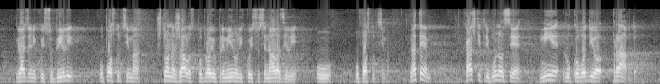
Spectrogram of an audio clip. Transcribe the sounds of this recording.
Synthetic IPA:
ɡɾad͡ʑaniko̞jisubiːli | upo̞st̪upt̪sima | ʃt̪o̞naʒalo̞st̪̚po̞bɾo̞ːjupɾe̞minulixko̞jisuse̞nalˠazili | uː | po̞st̪upt̪sima̰ | znaːt̪e̞ | xaʃkit̪ɾibunalˠse̞ | nije̞ɾuko̞ʋo̞d̪io̞pɾaːʋd̪o̞̰m

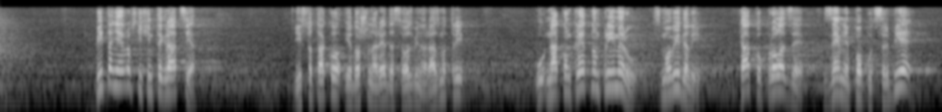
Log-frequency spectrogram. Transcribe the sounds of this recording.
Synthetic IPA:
piːt̪aɲeevɾo̞pskixint̪e̞ɡɾaːt̪sija̰ | ist̪o̞t̪ako̞je̞d̪o̞ʃlonaɾe̞ːd̪ːase̞o̞zbiʎnoɾazmot̪ɾi | unako̞ŋkɾe̞t̪no̞mpɾiːmʲje̞ɾusmo̞ʋid̪e̞lḭ | kako̞pɾo̞lˠaze̞ze̞mʎe̞po̞put̪sr̩bije̞

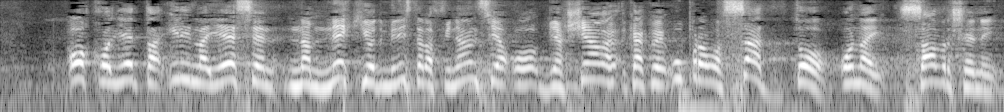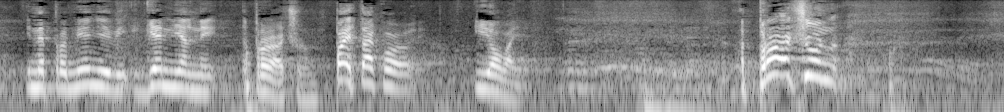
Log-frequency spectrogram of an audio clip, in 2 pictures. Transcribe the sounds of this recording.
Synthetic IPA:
o̞ko̞ʎe̞t̪aʔilinaje̞senːamne̞kio̞d̪minist̪aːɾafinant̪sijaʔobjaʃɲaːʋakakoje̞ʔupɾaʋo̞sad̪ːoːonajsaʋr̩ʃeniː | ne̞pɾo̞mje̞ɲʎiʋiɡe̞nialˠni | pɾo̞ɾat͡ʃunpaet̪ako̞ | io̞ʋa̰j | pɾo̞ɾat͡ʃun

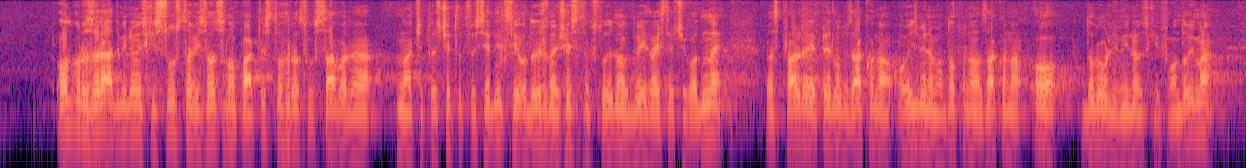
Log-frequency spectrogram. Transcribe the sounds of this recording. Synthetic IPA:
o̞d̪bo̞ɾzaɾaːd̪miɾoʋinskisuːst̪aʋiso̞t̪ialˠnoɡ̚paɾt̪nest̪ʋoxrɾʋat̪sko̞ɡsaːbo̞ɾanat͡ʃet̪əɾest͡ʃe̞t̪vəɾt̪o̞jsje̞d̪nit̪sio̞d̪ɾr̩ʒanojeʃe̞set̪o̥st̪uːd̪enoɡd̪ied̪aeset̪ɾet͡ɕe̞ɡo̞d̪ine̞ | ɾaspɾaːʋlʎaojepɾed̪lo̞ɡzaːko̞naʔo̞izmjenamad̪o̞punanzaːko̞naod̪o̞bɾoʋoʎimiɾoʋinskimfo̞nd̪o̞ʋima

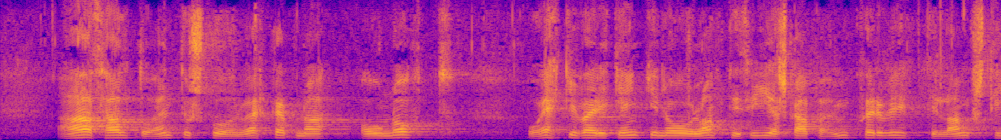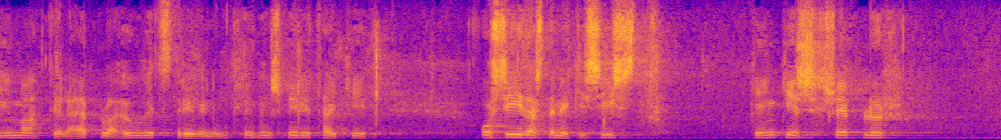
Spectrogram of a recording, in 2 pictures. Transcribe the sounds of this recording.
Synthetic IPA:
aːθhalt̪ɔwɛnt̪ʏɾskɔːðʏnvɛr̥kɛpnaoːwnowht̪ | ɔɣɛhcɪvaːjɾɪcejɲcɪnoːwʏlawŋ̥t̪iθviːaðskaːpaʏmkʰvɛɾvɪt̪ʰɪlːawŋst̪ʰiːmat̪ʰɪlaðɛplaɦʏɣvɪt̪st̪ɾɪːvɪnuːt̪ʰlɪmɪnspɪɾɪt̪ʰaːjcɪ | ɔɣsiːðast̪ɛnɛhcɪsist̪ | cejɲcɪsːɪplʏɾ̥

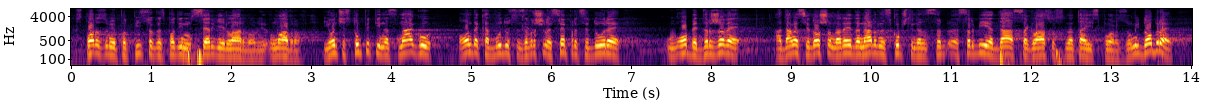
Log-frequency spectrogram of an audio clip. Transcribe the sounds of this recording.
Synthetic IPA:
spo̞ɾazumjepo̞d̪̚piːsaoɡospo̞d̪inse̞ɾɡellaʋɾoʋ | io̞ːnt͡ɕe̞st̪uːpit̪inasnaːɡu | o̞nd̪akad̪̚bud̪usezaʋr̩ʃile̞sʋe̞pɾo̞t̪se̞d̪uːɾe̞ | uo̞be̞d̪r̩ʒaʋe̞ | ad̪anasje̞d̪o̞ʃaonaɾe̞ːd̪anaːɾod̪naskupʃt̪inasr̩bije̞d̪asaɡlˠaːsnost̪nat̪aːjspo̞ɾazumid̪o̞bɾoje

